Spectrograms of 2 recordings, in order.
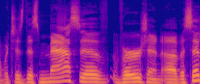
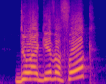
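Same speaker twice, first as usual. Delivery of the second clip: awful fake Italian accent, very high; 10 semitones higher than usual. Voicing a character talking to Chop, in a really terrible Italian accent. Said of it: "in a really terrible Italian accent".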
